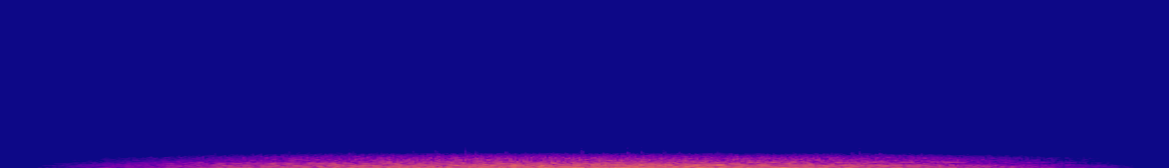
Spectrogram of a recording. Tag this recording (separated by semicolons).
artifacts; dark; lo-fi; noise; pad; soundscape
